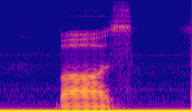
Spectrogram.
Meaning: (adjective) 1. open, open wide 2. thawed 3. untied, unraveled, unfolded; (adverb) 1. again, re- 2. still, yet (especially with هم (ham) as باز هم (bâz ham)) 3. then; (noun) 1. hawk 2. falcon
- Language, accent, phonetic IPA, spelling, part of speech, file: Persian, Iran, [bɒːz], باز, adjective / adverb / noun / verb, Fa-باز.ogg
